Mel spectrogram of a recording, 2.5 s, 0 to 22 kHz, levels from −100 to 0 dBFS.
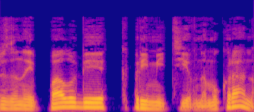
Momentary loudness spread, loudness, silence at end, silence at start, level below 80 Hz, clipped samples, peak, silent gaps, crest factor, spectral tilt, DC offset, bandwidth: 8 LU; -22 LUFS; 0 s; 0 s; -44 dBFS; under 0.1%; -6 dBFS; none; 14 dB; -8 dB/octave; under 0.1%; 12.5 kHz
